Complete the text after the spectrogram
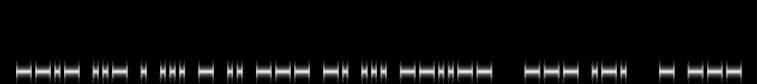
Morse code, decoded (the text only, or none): QUESTIONS, OR TO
